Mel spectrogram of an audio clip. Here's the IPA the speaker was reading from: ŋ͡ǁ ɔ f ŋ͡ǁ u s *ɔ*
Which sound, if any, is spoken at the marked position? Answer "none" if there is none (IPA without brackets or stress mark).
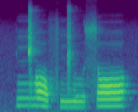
ɔ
